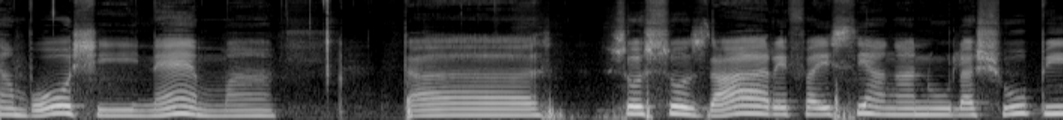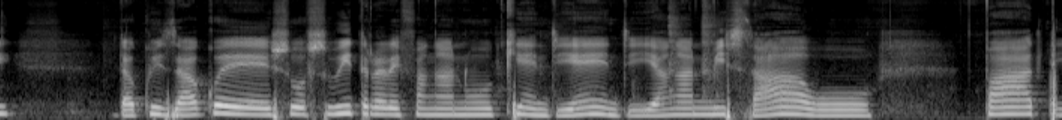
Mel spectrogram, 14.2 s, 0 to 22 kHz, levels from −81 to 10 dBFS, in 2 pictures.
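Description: A short stretch of recorded speech, and nothing technically wrong turns up in it at any point.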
